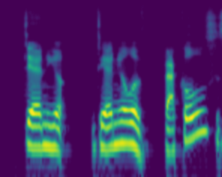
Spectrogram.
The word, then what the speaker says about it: Daniel of Beccles: So because of that, I thought we should do Daniel of Beccles. Is that how you say his name? – Yeah.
